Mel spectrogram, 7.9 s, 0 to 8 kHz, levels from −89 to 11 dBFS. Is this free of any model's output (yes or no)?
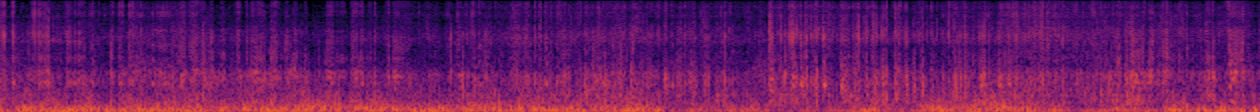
yes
